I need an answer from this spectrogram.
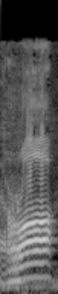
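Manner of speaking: را with rounded lips, full and heavy; a thick rounded را; heavy letter demo. Shown as a demonstration. Teacher models a heavy را. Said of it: "منہ کو گول کر کے اس کی آواز نکالنی ہے".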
